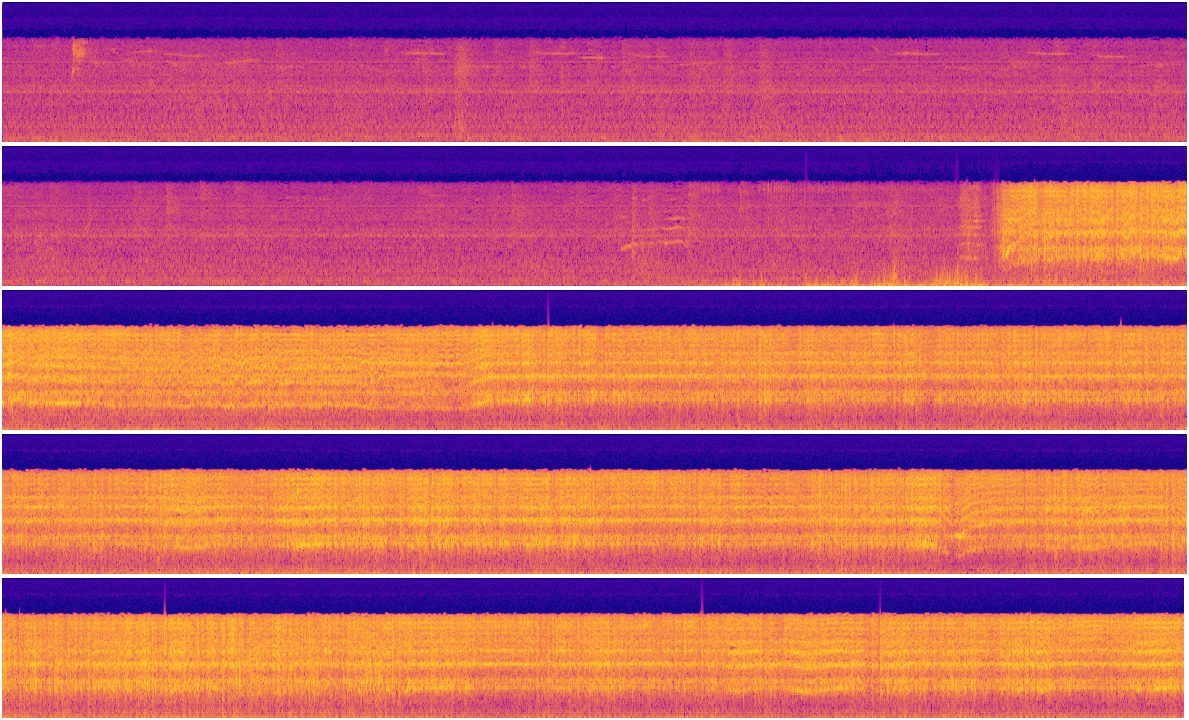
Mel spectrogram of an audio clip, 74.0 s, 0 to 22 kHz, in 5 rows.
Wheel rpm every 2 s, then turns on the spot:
0, 0, 0, 0, 0, 0, 0, 0, 0, 0, 0, 0, 0, 40, 220, 180, 160, 180, 230, 230, 230, 230, 230, 230, 230, 230, 230, 220, 190, 230, 230, 220, 230, 230, 220, 230, 230.
none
